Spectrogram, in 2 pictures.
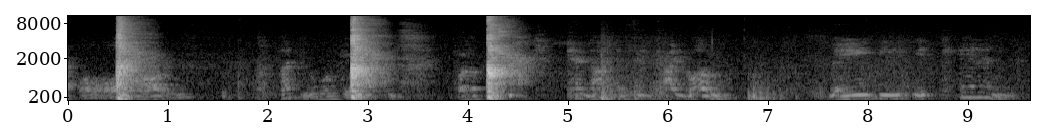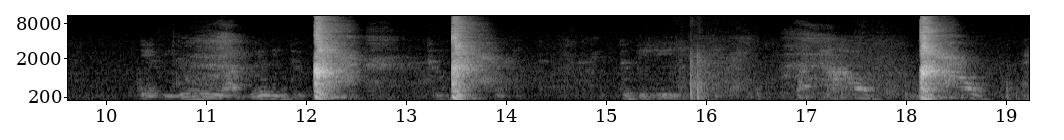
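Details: A female dog with a chronic cough of about 3 weeks gives six sharp, forceful coughs in separate bouts, with television dialogue in the background.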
